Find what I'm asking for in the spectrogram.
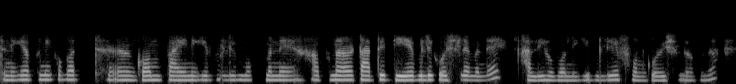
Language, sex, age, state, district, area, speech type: Assamese, female, 18-30, Assam, Dibrugarh, rural, conversation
